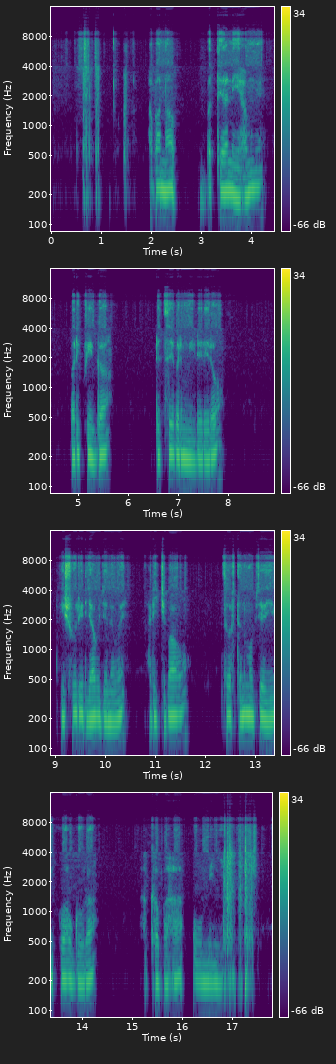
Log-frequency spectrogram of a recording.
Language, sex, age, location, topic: Kinyarwanda, male, 50+, Huye, education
